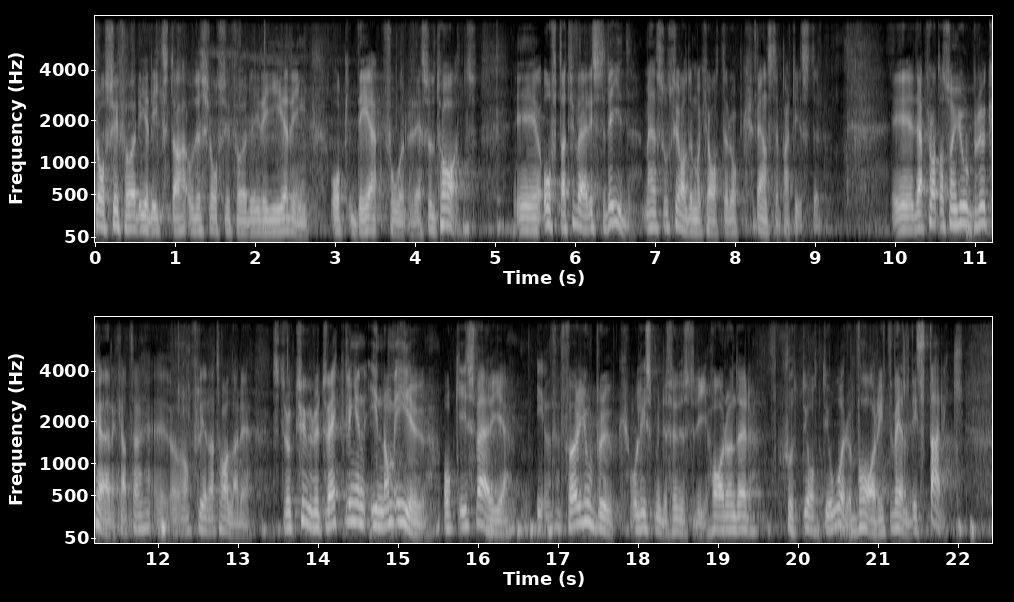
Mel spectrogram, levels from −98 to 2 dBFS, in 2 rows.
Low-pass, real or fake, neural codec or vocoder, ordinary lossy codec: 7.2 kHz; real; none; none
